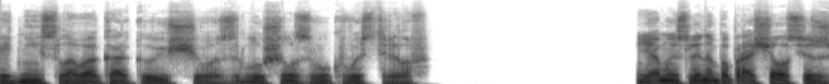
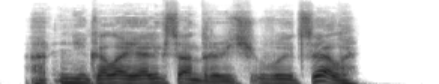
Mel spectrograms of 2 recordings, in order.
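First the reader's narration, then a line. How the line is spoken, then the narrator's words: Trembling voice. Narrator (Russian): дрожащим голосом произнес он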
